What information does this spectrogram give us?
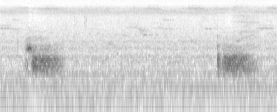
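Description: Green heron giving two harsh, hoarse squawks, each under a second long, spaced about four seconds apart over a quiet, faintly hissing background.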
